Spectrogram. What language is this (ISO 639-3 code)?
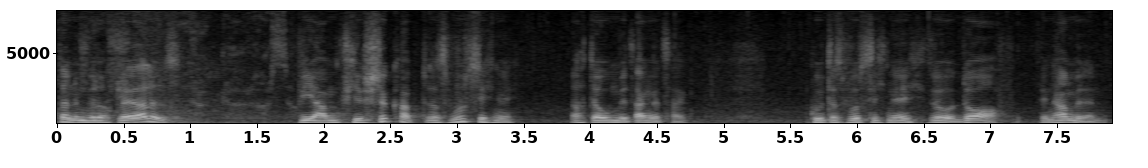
deu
